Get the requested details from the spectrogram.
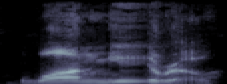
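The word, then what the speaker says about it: Joan Miró: by a corrects Homer and says that it's pronounced Juan Muro while another student calls him a stupid townie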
